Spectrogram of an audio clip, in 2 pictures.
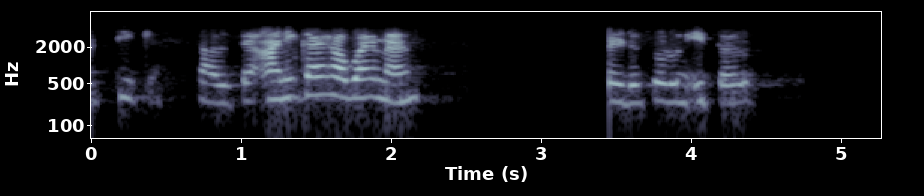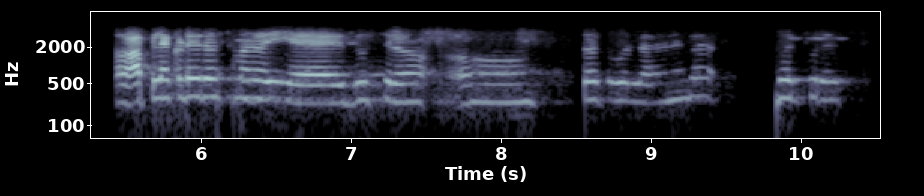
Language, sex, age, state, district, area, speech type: Marathi, female, 18-30, Maharashtra, Kolhapur, urban, conversation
